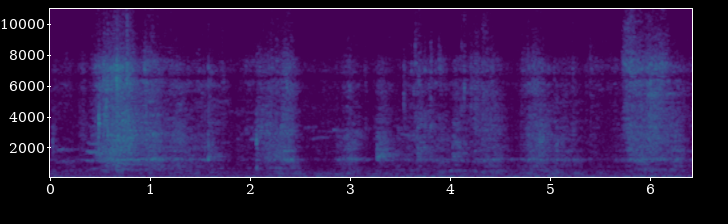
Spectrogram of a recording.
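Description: Soft, repeated rubbing and squishing of a hand working flour and warm water together into dough in an earthenware bowl, in uneven strokes about once a second.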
